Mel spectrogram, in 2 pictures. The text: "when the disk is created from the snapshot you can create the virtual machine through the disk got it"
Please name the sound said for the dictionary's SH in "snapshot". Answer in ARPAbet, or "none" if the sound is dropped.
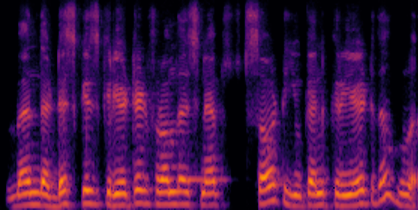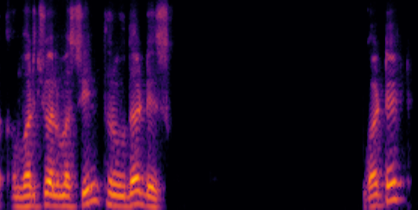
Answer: S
